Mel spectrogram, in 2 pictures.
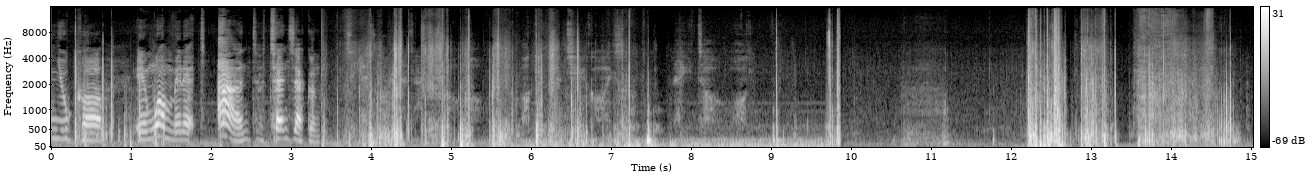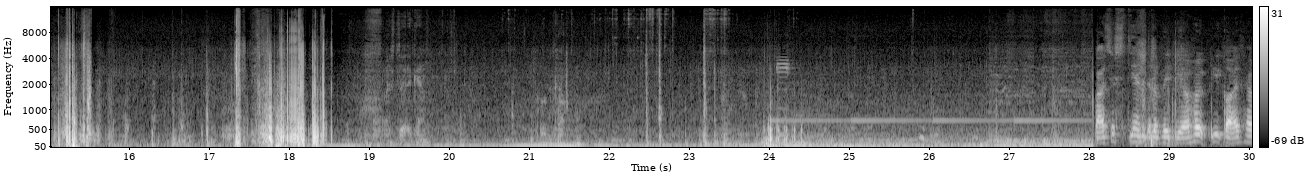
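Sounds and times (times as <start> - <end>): phone handling bumps and rustles: 0.0 - 1.5, 3.3 - 7.8, 12.2 - 18.6
car engine idling: 0.0 - 12.2, 18.5 - 28.1.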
